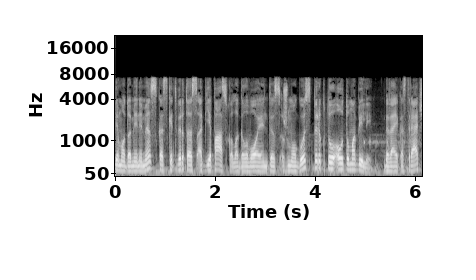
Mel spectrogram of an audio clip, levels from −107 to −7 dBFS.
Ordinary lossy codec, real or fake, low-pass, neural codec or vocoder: MP3, 48 kbps; real; 7.2 kHz; none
